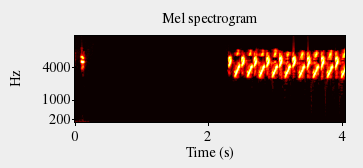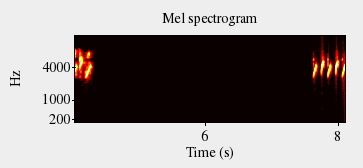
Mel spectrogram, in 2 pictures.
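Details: A European goldfinch gives a two-second, regular, rattling trill of rapid high chirps, with short chirp fragments at the start and end and silence in between.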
